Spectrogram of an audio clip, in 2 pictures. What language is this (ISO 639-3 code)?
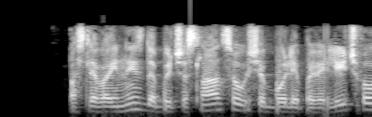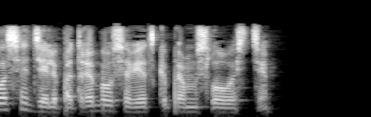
bel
